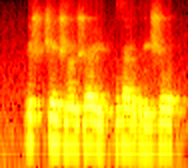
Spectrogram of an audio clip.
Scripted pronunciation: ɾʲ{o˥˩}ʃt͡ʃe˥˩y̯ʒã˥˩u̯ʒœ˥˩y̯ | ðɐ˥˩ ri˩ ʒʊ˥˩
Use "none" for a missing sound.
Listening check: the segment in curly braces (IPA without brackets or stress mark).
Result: o˥˩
